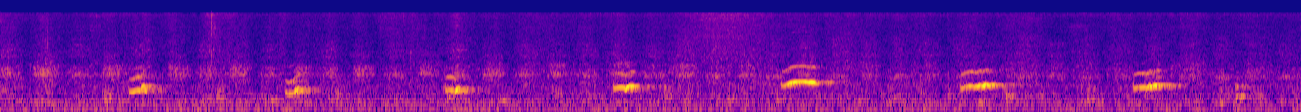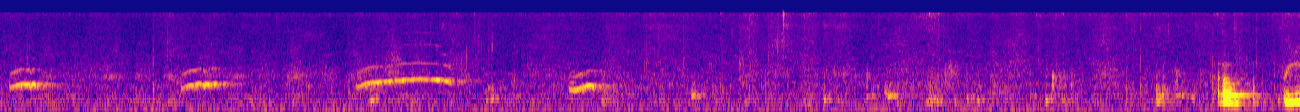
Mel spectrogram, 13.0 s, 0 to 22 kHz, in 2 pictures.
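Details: Samoyed puppies, 17 days old, from Athena's litter, playing together indoors. A series of short, high, rising-and-falling whimpers repeats about once a second, with a faint human voice underneath.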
